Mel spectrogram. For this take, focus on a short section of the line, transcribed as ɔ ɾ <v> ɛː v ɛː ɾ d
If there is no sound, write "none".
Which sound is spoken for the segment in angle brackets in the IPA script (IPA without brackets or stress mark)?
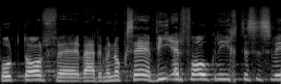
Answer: f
